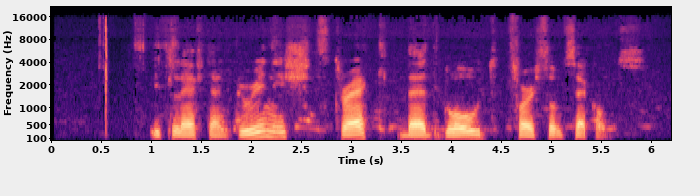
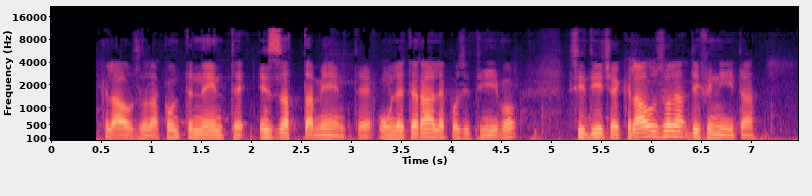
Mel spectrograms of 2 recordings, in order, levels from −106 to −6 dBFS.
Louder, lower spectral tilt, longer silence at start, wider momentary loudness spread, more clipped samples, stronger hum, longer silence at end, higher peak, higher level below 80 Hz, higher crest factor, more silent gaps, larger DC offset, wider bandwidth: first, -19 LUFS vs -27 LUFS; about the same, -5.5 dB/octave vs -6.5 dB/octave; about the same, 0.55 s vs 0.45 s; first, 16 LU vs 8 LU; neither; neither; first, 0.35 s vs 0 s; first, 0 dBFS vs -8 dBFS; second, -66 dBFS vs -52 dBFS; about the same, 18 dB vs 18 dB; neither; neither; first, 16 kHz vs 11.5 kHz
